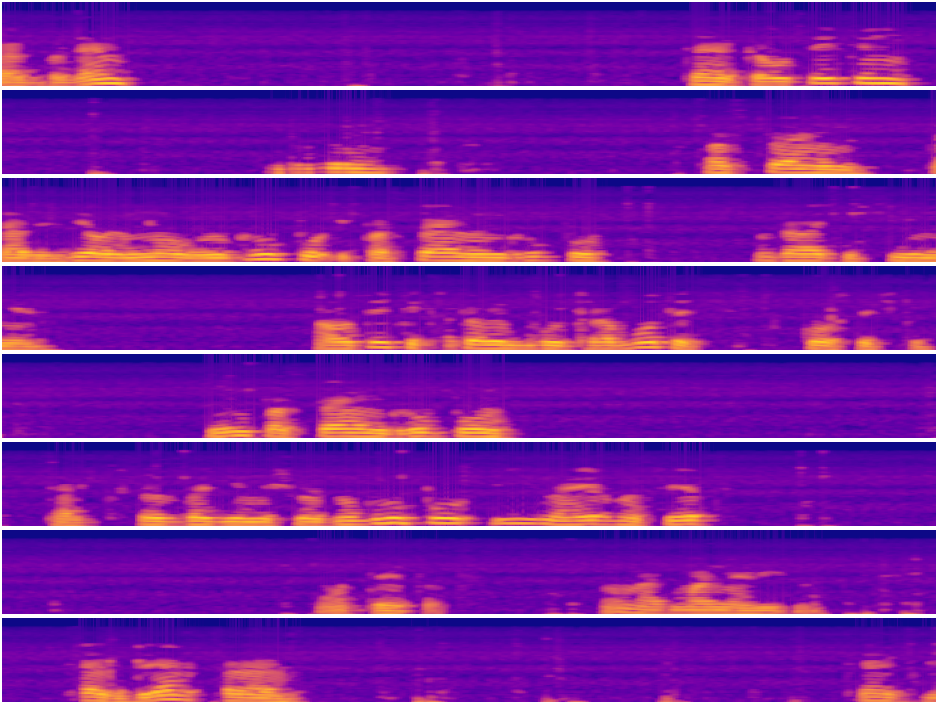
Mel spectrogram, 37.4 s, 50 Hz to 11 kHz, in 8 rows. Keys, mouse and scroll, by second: 1.7-2.2 shift+middle drag, 2.4-2.8 middle drag, 3.8 click, 6.3 shift+click, 7.9-8.9 drag, 9.6 click, 10.8-12.8 drag, 15.4 click, 16.5 shift+click, 17.5 shift+click, 19.7-23.2 drag, 24.1 click, 25.1-27.6 drag, 29.4 click, 30.7 click, 32.6-32.9 shift+middle drag, 34.0 middle click, 34.7 shift+middle click, 35.9 shift+middle click, 37.2 click.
